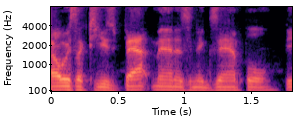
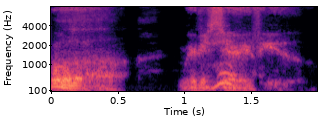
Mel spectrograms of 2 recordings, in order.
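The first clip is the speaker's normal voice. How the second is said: gruff, heroic delivery. Describing what Batman would say swooping into a park, Batman voice. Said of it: "You do a great Batman".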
